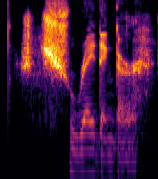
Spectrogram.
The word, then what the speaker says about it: Schrödinger: Schrödinger. – Okay, so here's that umlaut over the O makes it.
